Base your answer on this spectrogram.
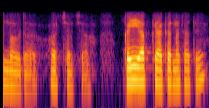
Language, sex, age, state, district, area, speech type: Urdu, male, 45-60, Uttar Pradesh, Ghaziabad, urban, conversation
